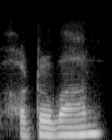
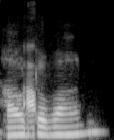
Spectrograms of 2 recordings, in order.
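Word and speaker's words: Autobahn: অসুস্থ, দি অটোবান, আউটোবান, আউটোবান, অটো না, আউটোবান, highway, highway.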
